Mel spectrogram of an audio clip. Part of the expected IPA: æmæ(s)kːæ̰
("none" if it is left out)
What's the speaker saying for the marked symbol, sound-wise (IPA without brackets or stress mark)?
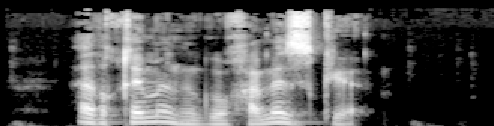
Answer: z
